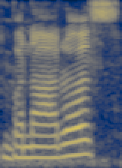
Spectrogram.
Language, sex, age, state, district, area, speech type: Hindi, female, 45-60, Uttar Pradesh, Mirzapur, rural, spontaneous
